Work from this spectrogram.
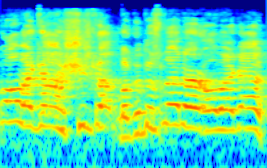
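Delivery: high, breathless, panicked freak-out. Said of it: "everyone starts freaking out".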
